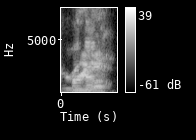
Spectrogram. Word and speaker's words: Haribo: Haribo.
